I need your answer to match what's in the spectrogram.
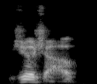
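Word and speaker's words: Rzeszów: Yeah, so I flew Ryanair to a place called, I can never pronounce this right, Zhuzhou. Uh-huh. That's not how it's spelled, but that apparently is how it's pronounced, which is the closest airport to the Ukrainian border, because you can't fly to Ukraine because it's just the military.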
